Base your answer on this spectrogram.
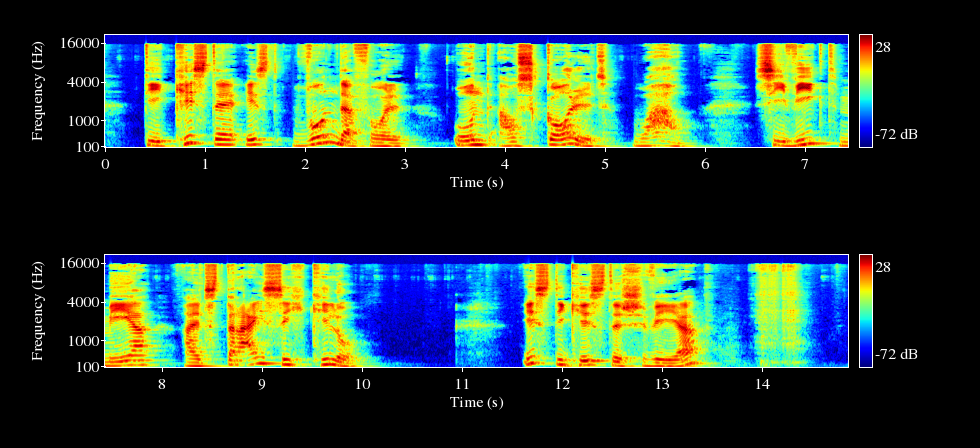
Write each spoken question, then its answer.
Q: Ist die Kiste schwer?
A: Ja, die Kiste ist schwer.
